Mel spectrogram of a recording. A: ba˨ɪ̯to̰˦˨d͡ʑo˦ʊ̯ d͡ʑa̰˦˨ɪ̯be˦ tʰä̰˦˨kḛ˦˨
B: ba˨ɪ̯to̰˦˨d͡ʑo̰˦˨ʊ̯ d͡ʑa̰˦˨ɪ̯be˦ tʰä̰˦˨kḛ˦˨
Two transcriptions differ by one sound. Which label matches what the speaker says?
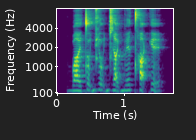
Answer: B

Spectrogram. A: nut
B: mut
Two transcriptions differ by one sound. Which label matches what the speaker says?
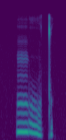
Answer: B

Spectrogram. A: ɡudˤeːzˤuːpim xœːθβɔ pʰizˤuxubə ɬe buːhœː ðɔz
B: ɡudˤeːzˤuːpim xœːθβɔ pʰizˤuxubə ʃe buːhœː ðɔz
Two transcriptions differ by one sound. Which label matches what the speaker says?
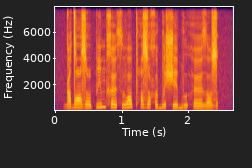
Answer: B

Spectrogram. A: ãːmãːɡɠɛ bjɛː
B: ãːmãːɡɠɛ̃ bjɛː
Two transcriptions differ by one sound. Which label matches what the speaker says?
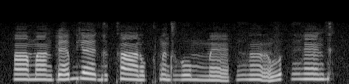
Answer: A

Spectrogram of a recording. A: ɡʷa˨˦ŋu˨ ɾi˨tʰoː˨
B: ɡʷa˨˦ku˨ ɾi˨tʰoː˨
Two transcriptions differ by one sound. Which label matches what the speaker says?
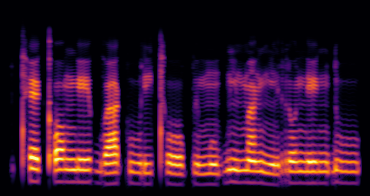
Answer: B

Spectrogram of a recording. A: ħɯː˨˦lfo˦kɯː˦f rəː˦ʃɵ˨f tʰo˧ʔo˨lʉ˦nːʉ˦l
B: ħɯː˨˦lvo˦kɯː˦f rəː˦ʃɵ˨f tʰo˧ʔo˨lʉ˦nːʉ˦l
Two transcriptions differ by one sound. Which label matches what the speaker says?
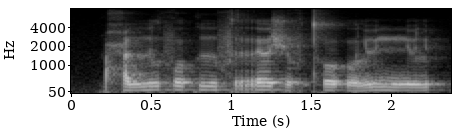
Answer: A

